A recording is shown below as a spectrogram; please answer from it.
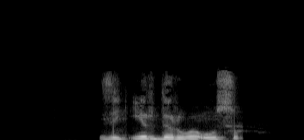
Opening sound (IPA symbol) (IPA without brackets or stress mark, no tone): z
